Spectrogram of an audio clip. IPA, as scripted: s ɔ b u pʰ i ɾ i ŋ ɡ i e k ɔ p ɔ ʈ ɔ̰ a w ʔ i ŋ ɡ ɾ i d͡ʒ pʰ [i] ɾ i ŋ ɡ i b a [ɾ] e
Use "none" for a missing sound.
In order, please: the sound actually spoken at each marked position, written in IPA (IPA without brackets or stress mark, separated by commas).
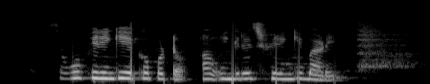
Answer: i, ɽ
